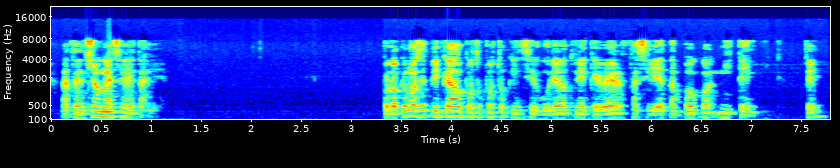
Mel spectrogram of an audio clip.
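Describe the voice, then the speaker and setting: A man teaching a recorded review lesson, explaining patiently and checking in with quick "okay?" and "right?" questions. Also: medium pitch, slightly rough. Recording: distant, dull lo-fi voice.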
